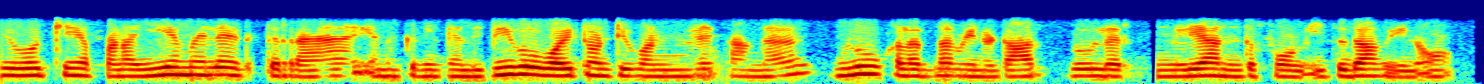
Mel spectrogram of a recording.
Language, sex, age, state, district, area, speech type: Tamil, female, 18-30, Tamil Nadu, Tiruvarur, rural, conversation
